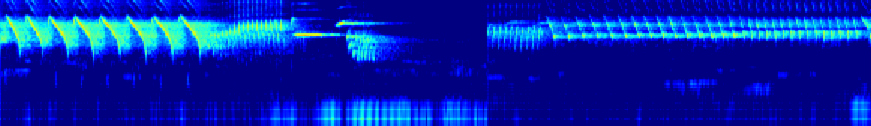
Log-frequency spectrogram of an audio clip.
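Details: Canary singing: a fast run of about eight descending whistled sweeps, then a brief buzzy burst and a sharp chip, a short silent gap near three seconds, and a dense, rapid rolling trill that continues to the end.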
